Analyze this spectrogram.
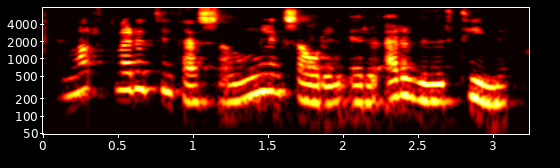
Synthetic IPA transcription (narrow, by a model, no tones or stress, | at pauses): ɛnmal̥t̪vɛɾðʏt̪ʰɪlθɛsːaaðuŋleŋksaːwɾɪnɛɾʏʔɛɾvɪðʏɾ̥t̪ʰiːmɪ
